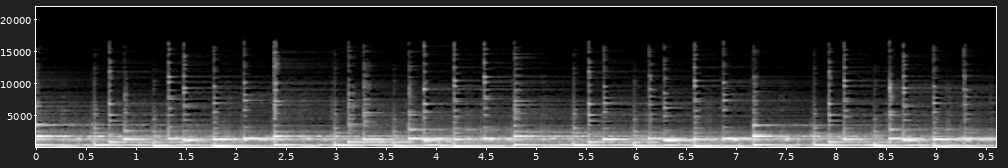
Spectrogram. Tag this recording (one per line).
100bpm
bellish
groovy
hook
hypnotic
loop
mallet
melodic
metal
music
percussive
processed
sequence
